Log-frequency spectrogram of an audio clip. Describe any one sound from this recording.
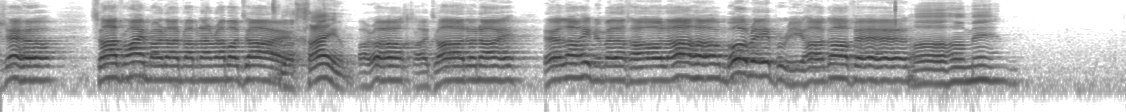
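A man chants in a melodic singing voice through a microphone in a resonant room.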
